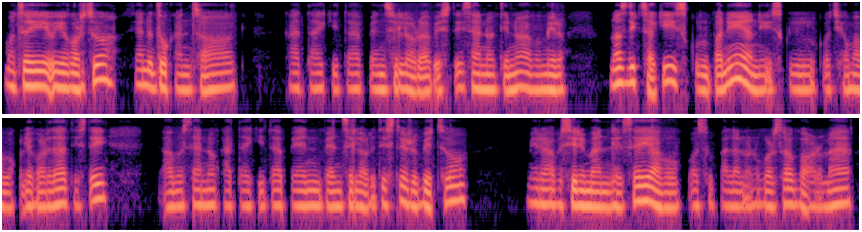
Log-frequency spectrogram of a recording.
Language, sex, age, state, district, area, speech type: Nepali, female, 45-60, West Bengal, Darjeeling, rural, spontaneous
